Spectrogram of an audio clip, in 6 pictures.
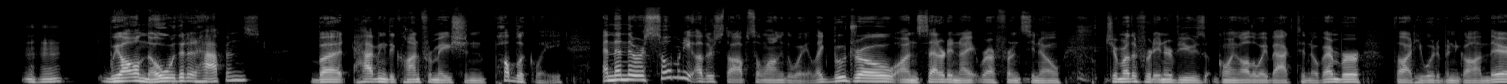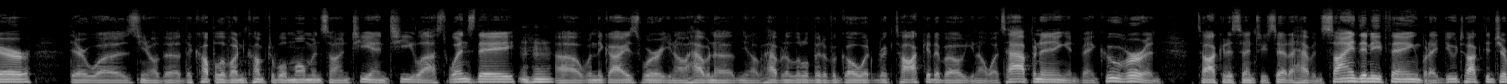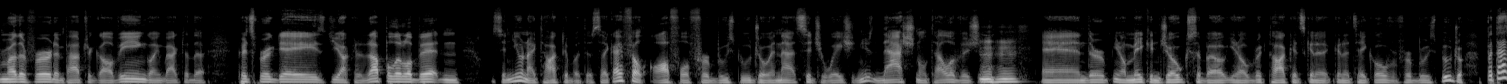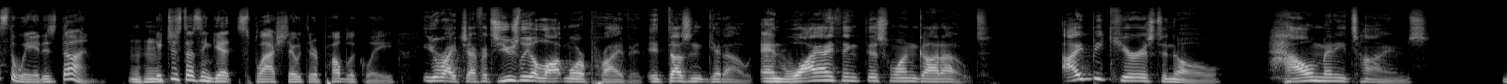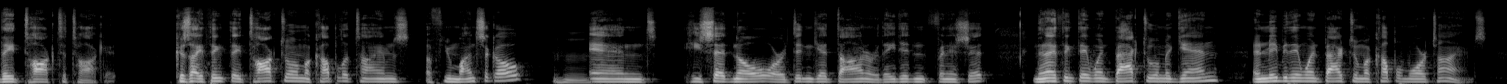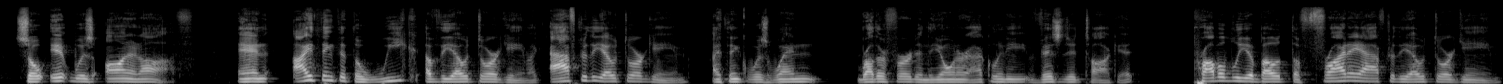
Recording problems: none

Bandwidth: 15 kHz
